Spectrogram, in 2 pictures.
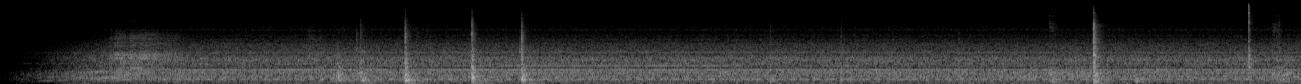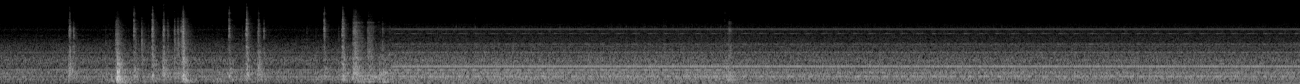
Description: office printer hp lasterjet cp3525dn switch on initialise behind unit perspective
